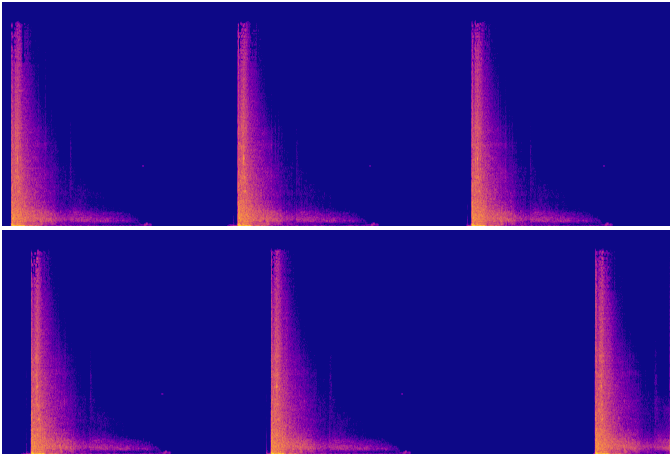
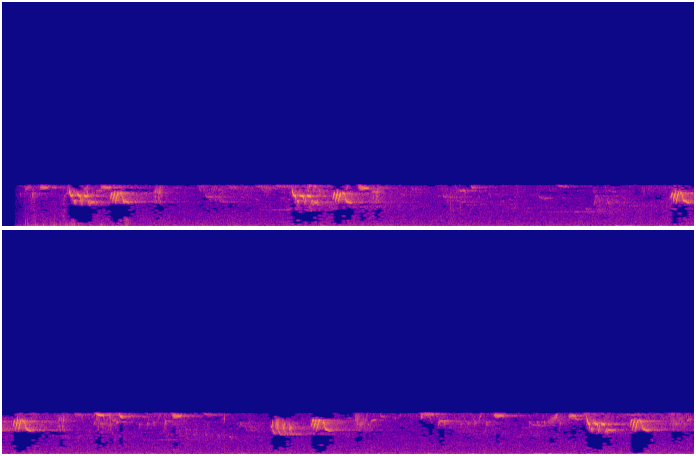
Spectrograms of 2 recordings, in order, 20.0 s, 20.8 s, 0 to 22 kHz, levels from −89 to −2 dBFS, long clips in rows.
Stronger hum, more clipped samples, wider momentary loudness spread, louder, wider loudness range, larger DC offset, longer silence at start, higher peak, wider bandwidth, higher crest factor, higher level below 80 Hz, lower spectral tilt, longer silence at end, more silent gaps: neither; neither; about the same, 23 LU vs 24 LU; first, -22 LUFS vs -30 LUFS; second, 4 LU vs 11 LU; neither; about the same, 0.15 s vs 0.25 s; first, -2 dBFS vs -16 dBFS; first, 20 kHz vs 4.3 kHz; about the same, 24 dB vs 20 dB; first, -32 dBFS vs -50 dBFS; second, -3.5 dB/octave vs -5 dB/octave; first, 0.5 s vs 0 s; first, 2.75-2.79 s, 2.93-2.97 s, 16.73-16.77 s, 17.45-17.49 s, 17.75-17.79 s, 17.97-18.01 s vs none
